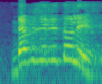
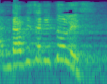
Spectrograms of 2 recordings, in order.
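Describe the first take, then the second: Both takes have the same delivery.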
